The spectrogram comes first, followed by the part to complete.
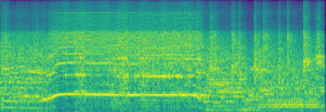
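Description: Punk rock band playing live and loud, with distorted electric guitars, bass and drums. About half a second in a single high note slides up and holds for about two seconds, then the chords come back.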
